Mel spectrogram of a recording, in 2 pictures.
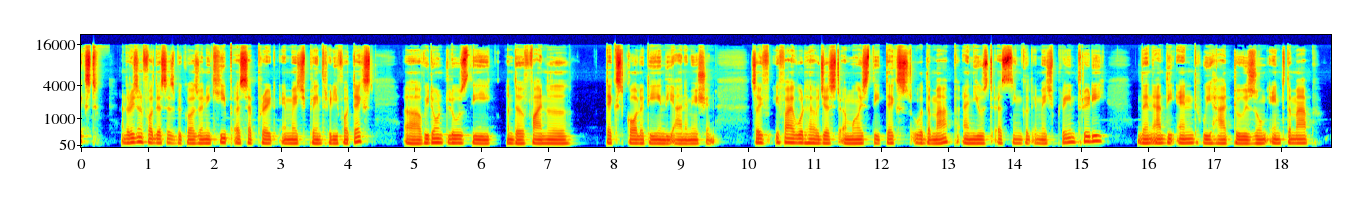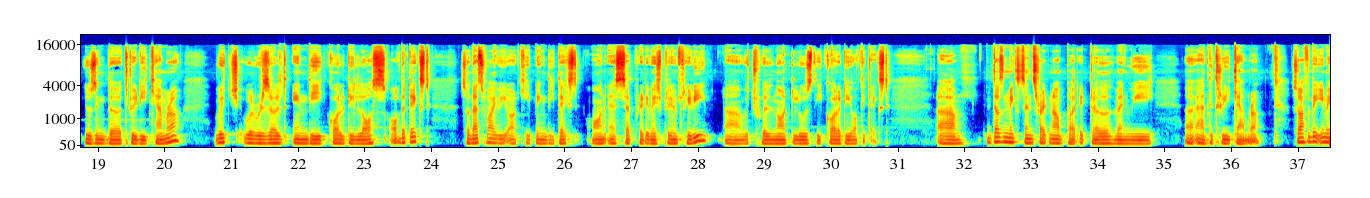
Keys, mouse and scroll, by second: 29.3 click, 31.4 click, 35.6 click, 36.3 click.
